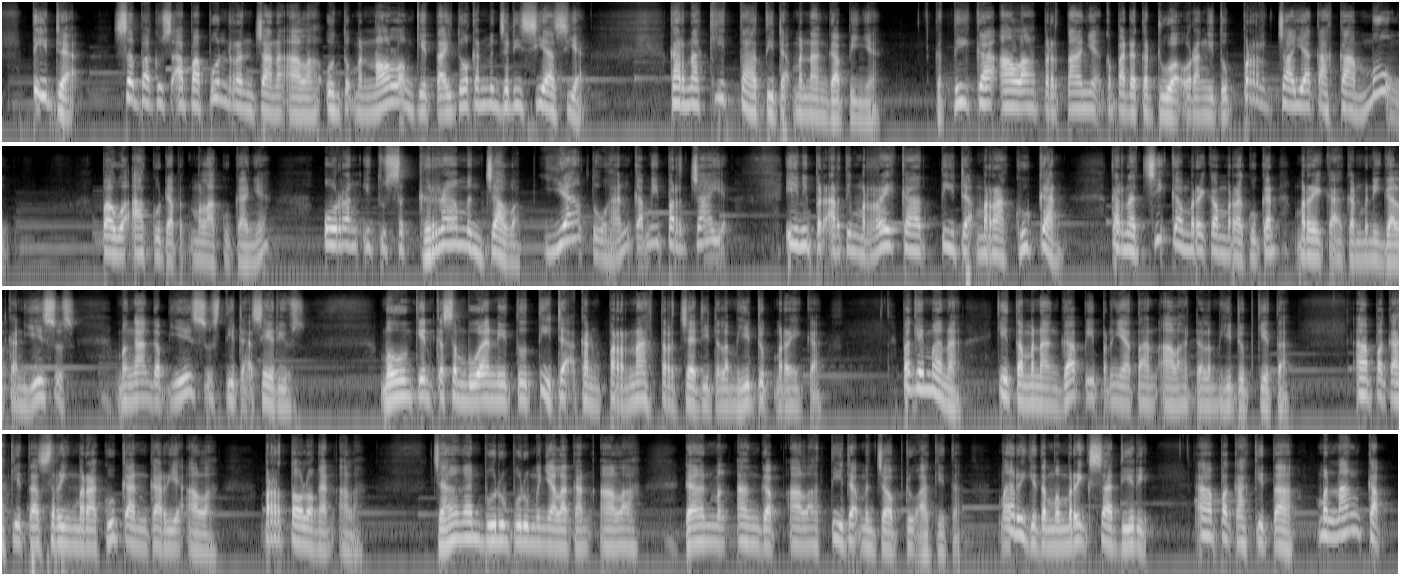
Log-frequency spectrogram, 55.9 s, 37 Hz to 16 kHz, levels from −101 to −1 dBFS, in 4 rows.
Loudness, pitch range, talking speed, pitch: -27 LUFS, 125-175 Hz, 105 wpm, 145 Hz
